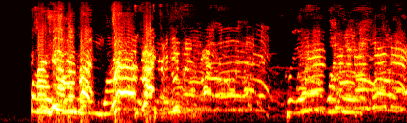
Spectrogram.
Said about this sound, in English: Notice it's all men screaming.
